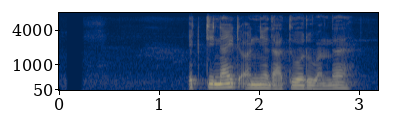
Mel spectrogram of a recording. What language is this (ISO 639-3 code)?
nep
